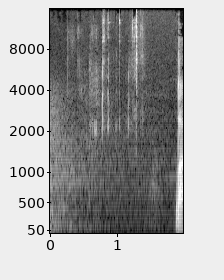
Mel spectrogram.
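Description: A few faint, short clicks and light rattles of something handled, between stretches of speech.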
